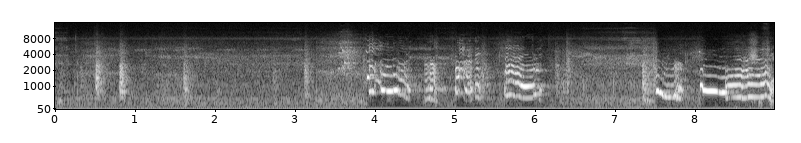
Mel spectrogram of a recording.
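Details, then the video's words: A female dog cries over a big rock she has found, which she does every time she finds one. Quiet at first with faint background sounds, then a run of high, wavering whines and yelps that bend up and down, some stretched and quavering. "DOG CRYING OVER A ROCK"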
